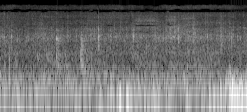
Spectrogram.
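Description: A cruiser bicycle being ridden on pavement: a low, steady rolling noise of the tyres, with wind on the microphone and a few faint clicks.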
